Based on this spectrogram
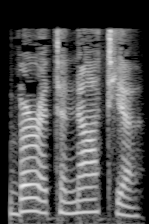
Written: Bharatanatya

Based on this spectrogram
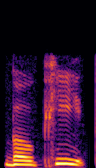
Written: bopeep

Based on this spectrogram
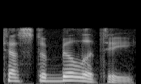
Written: testability

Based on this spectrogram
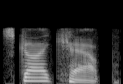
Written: skycap

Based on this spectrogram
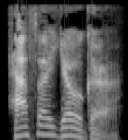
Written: hatha yoga

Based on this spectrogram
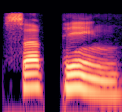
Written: Siping

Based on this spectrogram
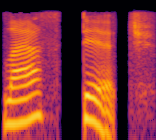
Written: last-ditch

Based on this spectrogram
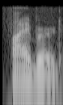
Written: fibered

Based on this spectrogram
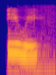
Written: iwi

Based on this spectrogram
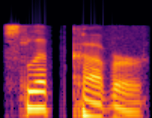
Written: slipcover

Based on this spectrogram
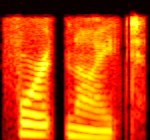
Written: fortnight

